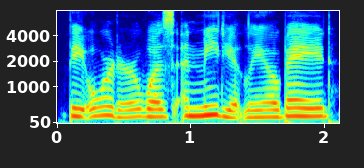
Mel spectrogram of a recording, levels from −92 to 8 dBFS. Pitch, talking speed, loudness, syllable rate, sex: 200 Hz, 140 wpm, -14 LUFS, 5.9 syllables/s, female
